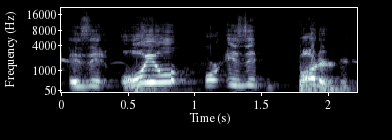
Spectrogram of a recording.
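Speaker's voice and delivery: loud, high, slow and emphatic; hammed-up indignant question; exasperated questioning. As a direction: demand an answer at the end of your patience. Same question repeated in exasperation.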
